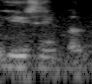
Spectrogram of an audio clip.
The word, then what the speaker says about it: Usain Bolt: Usain, I'm sorry, not Usain Bolt. Kind of like you say voodoo.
